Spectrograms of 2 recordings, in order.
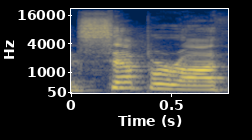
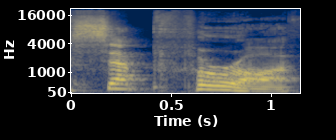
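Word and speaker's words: Sephiroth: instead of aith and he said separo instead of sep foro or whatever which is that's not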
